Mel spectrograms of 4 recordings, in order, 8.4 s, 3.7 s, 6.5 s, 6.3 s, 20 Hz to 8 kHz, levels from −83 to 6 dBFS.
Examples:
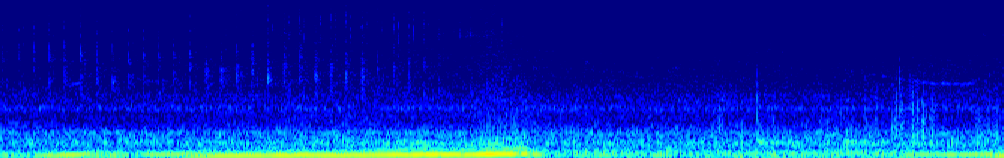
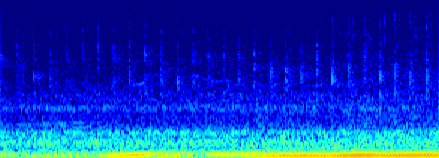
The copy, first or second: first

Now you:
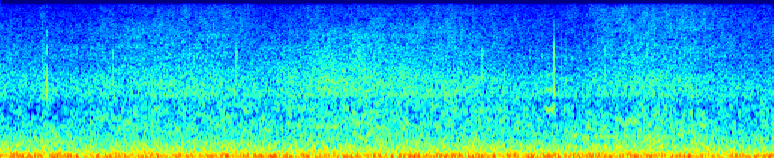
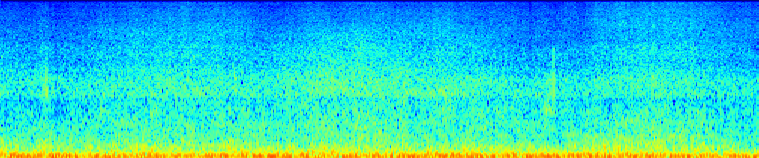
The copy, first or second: second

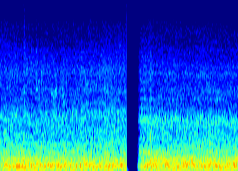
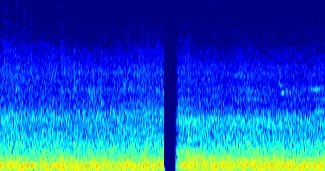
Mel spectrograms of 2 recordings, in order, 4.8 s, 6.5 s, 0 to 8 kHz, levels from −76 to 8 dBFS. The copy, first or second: second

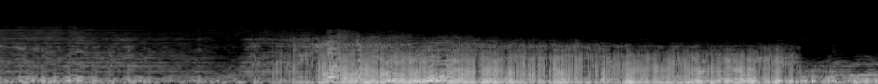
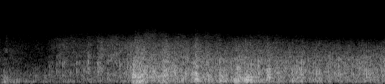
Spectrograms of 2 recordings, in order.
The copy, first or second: first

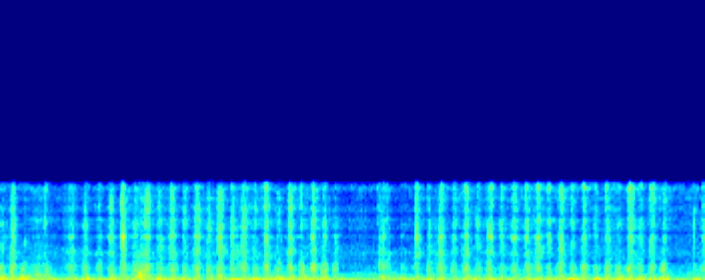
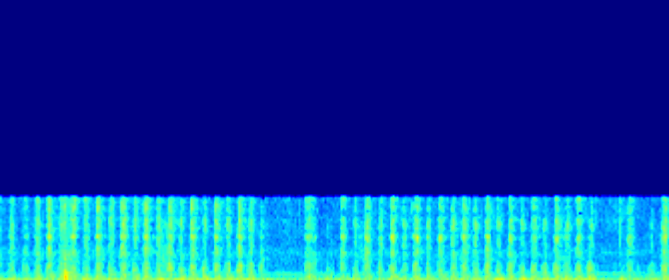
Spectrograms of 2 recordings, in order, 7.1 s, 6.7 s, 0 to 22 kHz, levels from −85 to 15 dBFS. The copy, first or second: first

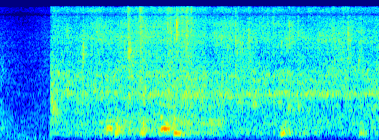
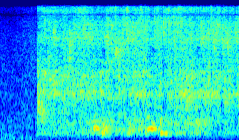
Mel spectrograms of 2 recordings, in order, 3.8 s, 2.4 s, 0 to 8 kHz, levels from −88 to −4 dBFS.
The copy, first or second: first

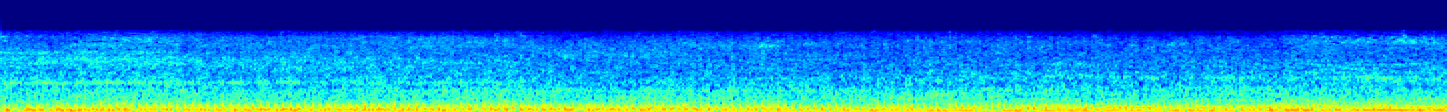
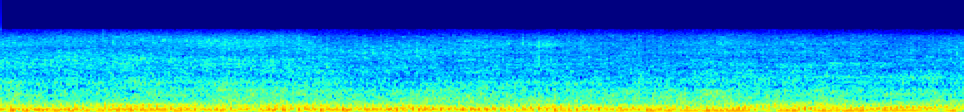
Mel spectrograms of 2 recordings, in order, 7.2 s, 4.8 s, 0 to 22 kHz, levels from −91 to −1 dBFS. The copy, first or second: second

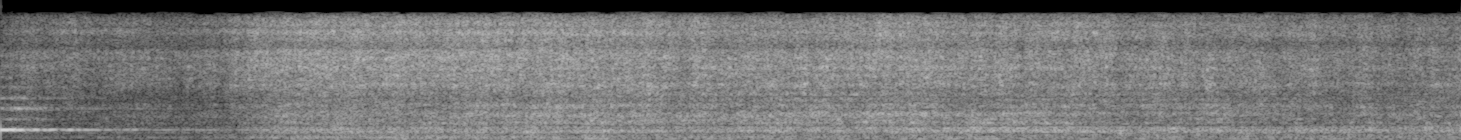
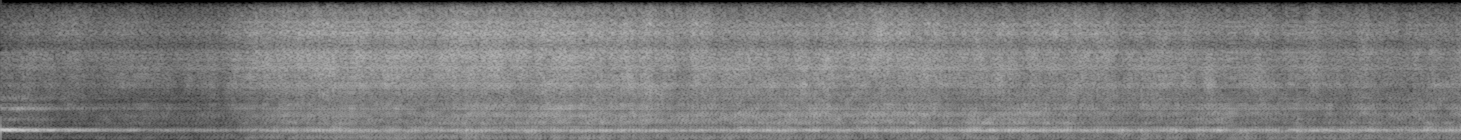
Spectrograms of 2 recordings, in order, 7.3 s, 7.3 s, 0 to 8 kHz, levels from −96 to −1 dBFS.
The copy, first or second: second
